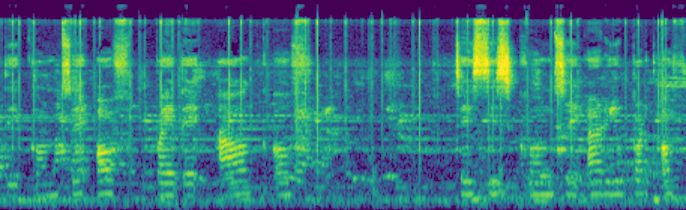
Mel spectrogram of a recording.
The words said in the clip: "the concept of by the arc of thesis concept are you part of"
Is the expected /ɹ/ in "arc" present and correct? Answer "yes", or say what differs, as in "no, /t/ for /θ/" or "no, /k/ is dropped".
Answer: no, /l/ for /ɹ/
